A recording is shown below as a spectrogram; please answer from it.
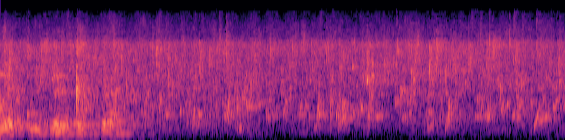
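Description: Water flows steadily into an old underground quarry water tank, a continuous splashing rush close by with a few faint voices underneath.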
